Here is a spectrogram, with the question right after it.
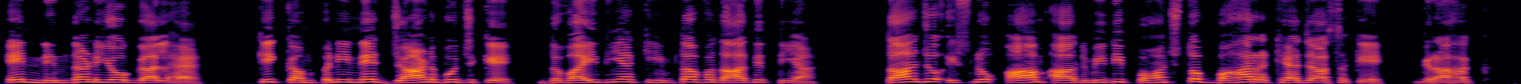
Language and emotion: Punjabi, disgusted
